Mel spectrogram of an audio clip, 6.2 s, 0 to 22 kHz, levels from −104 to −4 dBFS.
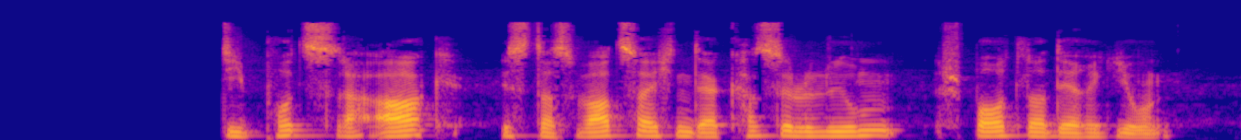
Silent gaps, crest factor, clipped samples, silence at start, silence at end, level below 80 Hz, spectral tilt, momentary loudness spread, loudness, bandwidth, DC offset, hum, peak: none; 22 dB; under 0.1%; 1.1 s; 0.4 s; -64 dBFS; -5 dB/octave; 13 LU; -26 LUFS; 11.5 kHz; under 0.1%; none; -4 dBFS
